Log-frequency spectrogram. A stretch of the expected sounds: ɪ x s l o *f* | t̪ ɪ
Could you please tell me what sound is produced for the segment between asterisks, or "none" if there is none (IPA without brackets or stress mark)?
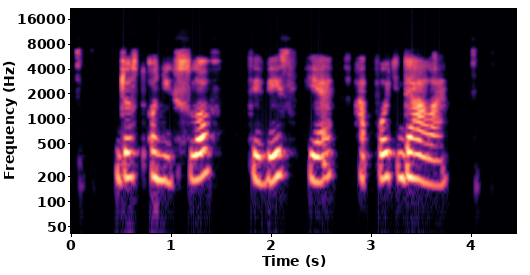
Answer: f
